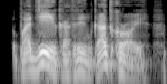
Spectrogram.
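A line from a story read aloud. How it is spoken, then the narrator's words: Grumble. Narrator (Russian): проворчал повар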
